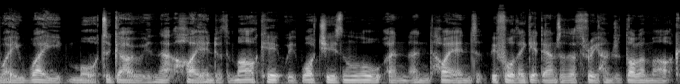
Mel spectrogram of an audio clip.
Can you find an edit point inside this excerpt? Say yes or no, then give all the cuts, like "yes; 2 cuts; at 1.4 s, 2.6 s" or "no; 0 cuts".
yes; 1 cut; at 4.9 s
